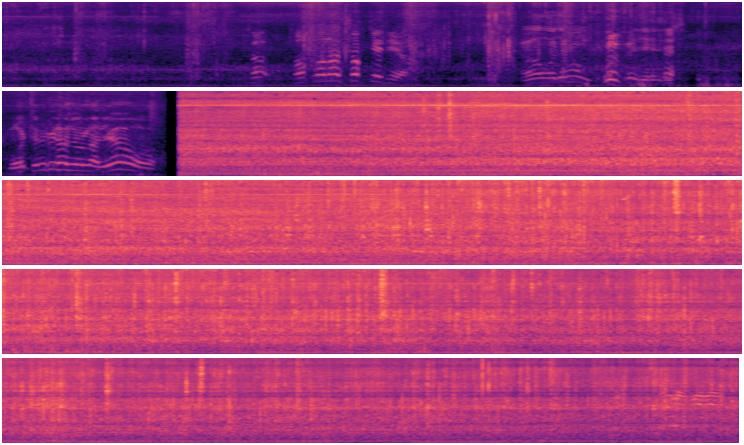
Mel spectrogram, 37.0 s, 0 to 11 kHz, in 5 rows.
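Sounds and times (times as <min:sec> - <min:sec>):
tractor diesel engine running: 0:00.0 - 0:05.1, 0:09.2 - 0:36.9
manure spreader mechanism: 0:09.2 - 0:36.9.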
